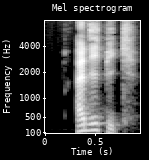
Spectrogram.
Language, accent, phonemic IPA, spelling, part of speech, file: French, France, /a.di.pik/, adipique, adjective, LL-Q150 (fra)-adipique.wav
- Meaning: adipic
